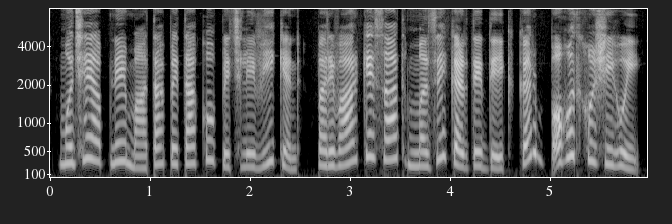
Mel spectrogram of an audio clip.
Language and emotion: Hindi, happy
